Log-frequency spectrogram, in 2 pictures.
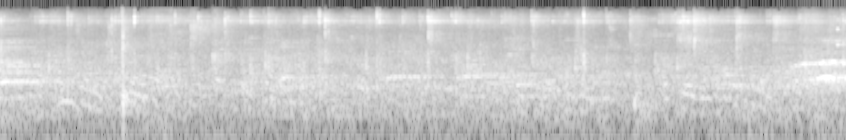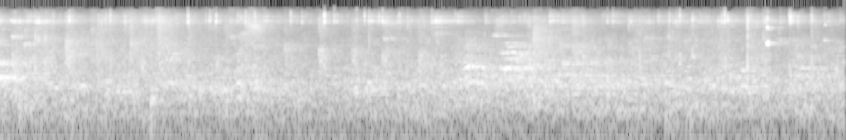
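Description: Table tennis balls click off paddles in a large echoing hall.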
